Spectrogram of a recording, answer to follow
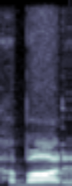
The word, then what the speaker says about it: Chabad: time to explain it Habad is spelled Chabad ch ABA D Jarrod's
